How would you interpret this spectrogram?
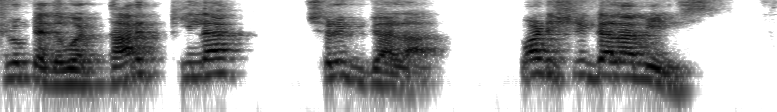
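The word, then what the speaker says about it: śṛgāla: When there's an apostrophe on the S, we're going to pronounce as shampoo.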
